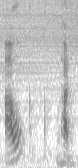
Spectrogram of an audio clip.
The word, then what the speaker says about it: আহ্বান: যেমন একটা উদাহরণ আমরা দিই, বারবার পরীক্ষায় এসেছে, এই যে আহ্বান শব্দটা বারবার পরীক্ষায় আসে। দেখো এখানে হ বয়ের আগে কি আছে? অ বা আ আছে, তাইলে কি হবে উচ্চারণ? এই যে হ বয়ের পরিবর্তে ও ভ, তাইলে কি হলো? আউ ভান, আউ ভান।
